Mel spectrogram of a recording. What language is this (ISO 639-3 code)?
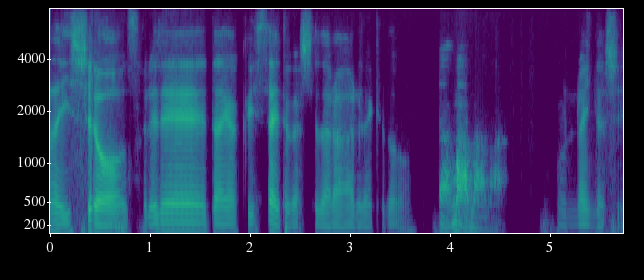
jpn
